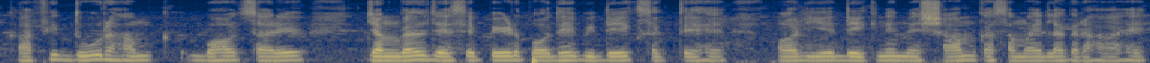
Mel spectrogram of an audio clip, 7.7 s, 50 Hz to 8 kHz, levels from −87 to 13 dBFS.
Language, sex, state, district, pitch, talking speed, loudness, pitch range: Hindi, male, Arunachal Pradesh, Lower Dibang Valley, 140 Hz, 180 wpm, -19 LUFS, 135-145 Hz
